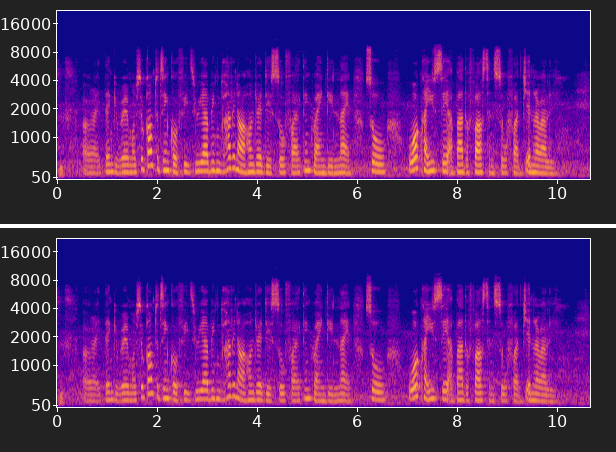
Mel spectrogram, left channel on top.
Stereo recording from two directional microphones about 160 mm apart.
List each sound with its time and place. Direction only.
0.5 s speech: 5° right (ahead or behind)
